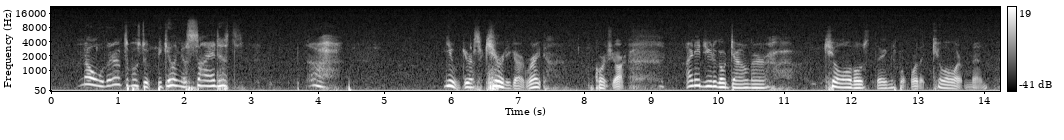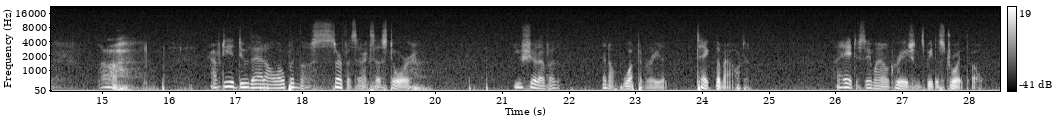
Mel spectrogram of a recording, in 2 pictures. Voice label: robo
